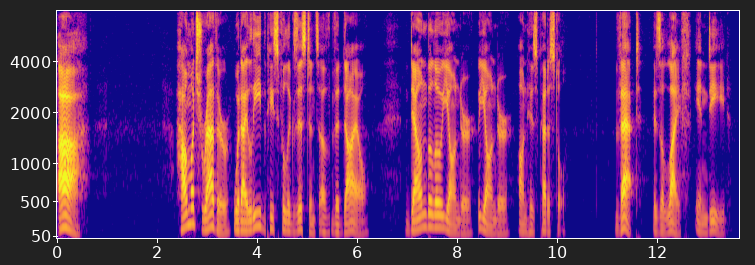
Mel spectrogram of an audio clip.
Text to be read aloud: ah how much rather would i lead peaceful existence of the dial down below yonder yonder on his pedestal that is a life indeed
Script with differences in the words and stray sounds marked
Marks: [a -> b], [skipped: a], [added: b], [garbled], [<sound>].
ah how much rather would i lead peaceful existence of the dial down below yonder yonder on his pedestal that is a life indeed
